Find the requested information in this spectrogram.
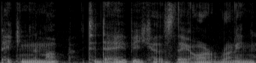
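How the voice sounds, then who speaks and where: Soft-spoken and relaxed, a man talks at a moderate pace in a very deep, low voice with a dark, mellow tone and vocal fry. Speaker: game shop clerk (role-play). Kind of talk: ASMR role-play, unscripted casual talk to customer. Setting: studio, Blue Yeti microphone. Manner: soft-spoken, relaxed.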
